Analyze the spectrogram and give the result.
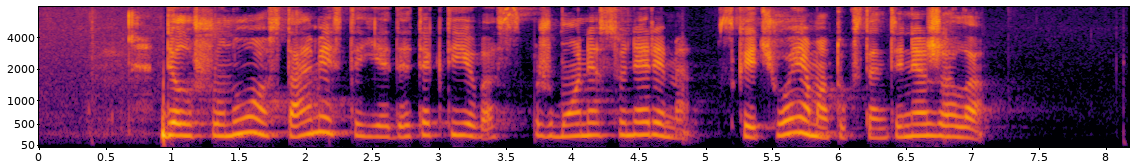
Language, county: Lithuanian, Telšiai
